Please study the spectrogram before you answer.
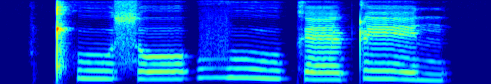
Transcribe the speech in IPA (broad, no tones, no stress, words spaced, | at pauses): ǃʰuso | vuːkɛː ʈen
